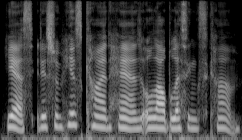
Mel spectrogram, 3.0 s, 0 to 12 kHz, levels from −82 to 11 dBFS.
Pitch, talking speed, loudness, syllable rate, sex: 205 Hz, 220 wpm, -17 LUFS, 4.2 syllables/s, female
